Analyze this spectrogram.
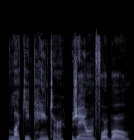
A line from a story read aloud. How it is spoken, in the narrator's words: said Gringoire with a heavy sigh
